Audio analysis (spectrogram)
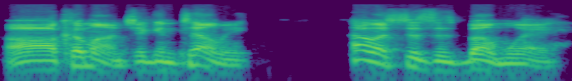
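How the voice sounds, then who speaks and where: A man's voice: medium pitch, sing-song, fairly quick, sharp tone, breathy edge, no room sound, studio quality, full character voice. A man playing a cocky, boastful but cowardly boyfriend, slangy and swaggering, in an old-time radio comedy.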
